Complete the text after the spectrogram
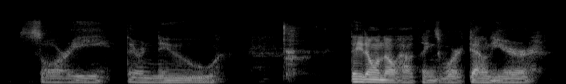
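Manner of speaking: speaking low. Told others are close enough to hear, speak in a lowered voice. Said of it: "Lowering my voice".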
